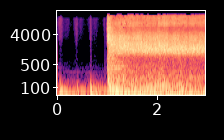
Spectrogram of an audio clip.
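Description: A creature lets out a loud, harsh screech up close.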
